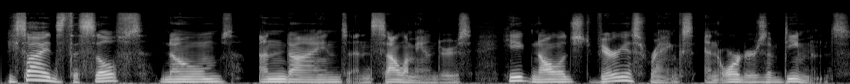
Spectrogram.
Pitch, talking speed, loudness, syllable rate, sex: 115 Hz, 105 wpm, -19 LUFS, 3.8 syllables/s, male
